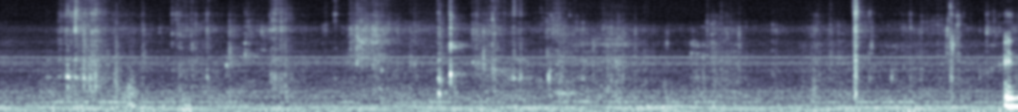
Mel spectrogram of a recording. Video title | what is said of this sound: दुधी भोपळ्याची अशी रेसिपी बनवून नक्की बघा वारंवार बनवून खाल | तोडताना याचा कुरकुरीत आवाज येतो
